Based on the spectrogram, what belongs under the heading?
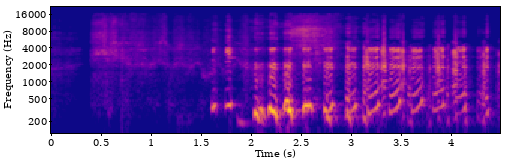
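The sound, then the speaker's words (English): A voice imitates the snuffling snore of a sleeping kobold: a breathy, hissing inhale, then a rapid run of nasal, snorting grunts, fairly loud, with no words. “Can we get a sound effect for the snuffling snoring of the sleeping kobold?”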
